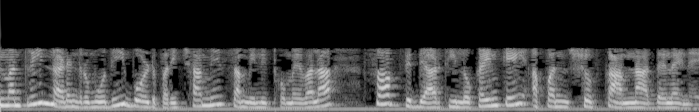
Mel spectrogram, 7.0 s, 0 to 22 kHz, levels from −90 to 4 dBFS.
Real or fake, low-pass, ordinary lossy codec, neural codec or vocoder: real; 3.6 kHz; none; none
